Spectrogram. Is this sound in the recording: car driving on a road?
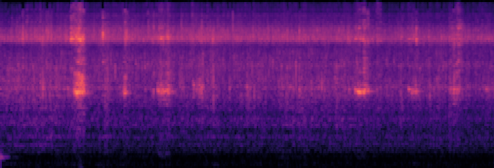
no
